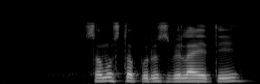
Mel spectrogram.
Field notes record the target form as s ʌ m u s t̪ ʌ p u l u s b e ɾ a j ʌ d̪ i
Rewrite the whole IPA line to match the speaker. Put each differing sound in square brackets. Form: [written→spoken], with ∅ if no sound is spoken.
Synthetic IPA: s ʌ m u s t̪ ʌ p u [l→ɾ] u s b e [ɾ→l] a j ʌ [d̪→t̪] i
